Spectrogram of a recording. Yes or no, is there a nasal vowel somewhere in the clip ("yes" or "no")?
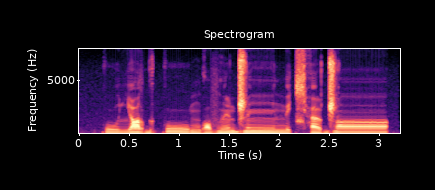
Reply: yes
